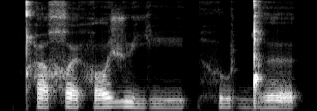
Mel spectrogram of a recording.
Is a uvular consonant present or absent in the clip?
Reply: present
